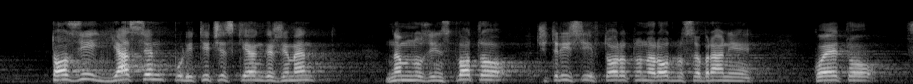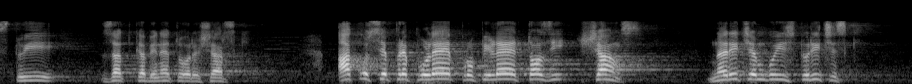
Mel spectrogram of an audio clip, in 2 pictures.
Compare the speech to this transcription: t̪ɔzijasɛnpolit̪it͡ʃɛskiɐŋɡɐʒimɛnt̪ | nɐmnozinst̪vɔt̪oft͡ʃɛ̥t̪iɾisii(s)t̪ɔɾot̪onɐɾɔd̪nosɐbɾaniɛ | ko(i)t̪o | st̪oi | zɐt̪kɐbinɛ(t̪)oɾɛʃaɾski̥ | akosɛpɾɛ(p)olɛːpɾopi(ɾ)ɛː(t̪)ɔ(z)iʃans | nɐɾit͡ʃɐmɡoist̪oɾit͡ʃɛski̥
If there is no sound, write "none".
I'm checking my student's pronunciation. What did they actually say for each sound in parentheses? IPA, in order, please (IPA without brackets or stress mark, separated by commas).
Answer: f, ɛ, t̪, p, l, t̪, z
